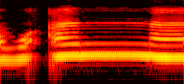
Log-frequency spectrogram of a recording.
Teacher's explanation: نون مشدد غنہ ہوگا اور کھینچ کے پڑھا جائے گا۔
